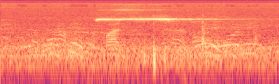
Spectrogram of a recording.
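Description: A referee's whistle blows a long sharp blast.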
